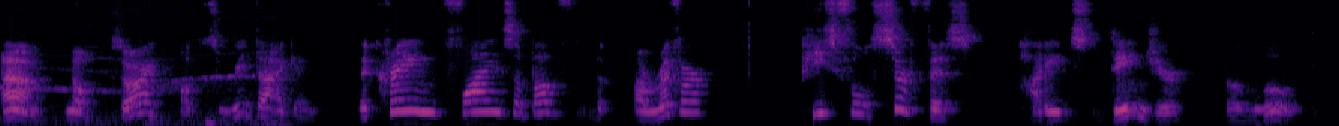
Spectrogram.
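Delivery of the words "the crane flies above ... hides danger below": pitched-up broadcaster's reading voice. Reading out the group's sample sentence for the others, in a BBC voice. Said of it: "I'll do it my best B B C voice".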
